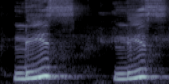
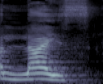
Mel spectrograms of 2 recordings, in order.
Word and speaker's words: lice: जैसे हम स्ट्रॉ डाल करके कोल्ड ड्रिंक को सक करते हैं, ठीक उसी तरह से लीस जो होते हैं, लीस को LICE लीस लिखा है, लेकिन इसका प्रोनाउंसिएशन होगा लाइस.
